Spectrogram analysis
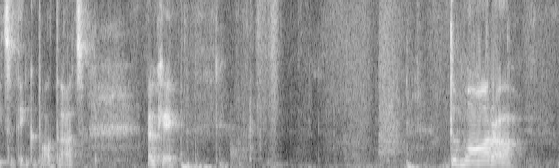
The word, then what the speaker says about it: Tamara: Okay, tomorrow. That's how some people say my name in South Africa.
